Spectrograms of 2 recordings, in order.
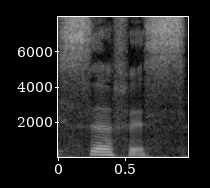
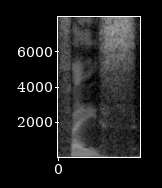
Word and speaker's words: surface: the a sound this this one doesn't have it it's actually surface not face surface and the next one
